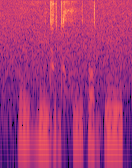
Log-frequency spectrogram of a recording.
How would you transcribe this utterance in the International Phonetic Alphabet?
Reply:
o w ɦ ũ d o d x u ɗ ɔ d ɗ ũ

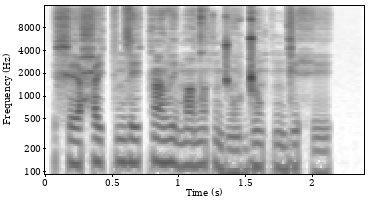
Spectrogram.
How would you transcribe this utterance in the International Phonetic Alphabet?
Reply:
x ɛ˧ ħ e˥˨ k n z e˥ k ã˥ v e˥˨ m õ˥ dˤ õ˥ t n d͡ʒ õ˩ v ɖ͡ʐ õ˥˨ k ŋ ɡ e˧ h e˩

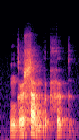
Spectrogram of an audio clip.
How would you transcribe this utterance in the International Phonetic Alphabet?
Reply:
ŋ ɡ œ ɬ a m b ə ʔ h ə k

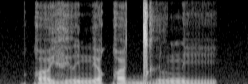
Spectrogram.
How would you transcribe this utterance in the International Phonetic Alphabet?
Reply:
q o y̯ vʲ o i̯ mʲ u q ɵ ɡ͡ǀ ɨ l n̪ i

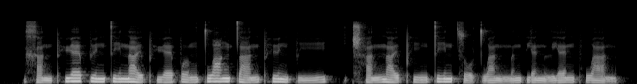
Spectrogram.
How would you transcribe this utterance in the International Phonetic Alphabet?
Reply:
x a˨˩ n pʰ ɥ ɛ˥ p y˥ n t̪ i˥ n a˧˥ ɪ̯ pʰ ɥ ɛ˧˥ p ɤ˧˥ ŋ t̪ w ɑ˥ ŋ t̪ a˧˥ n pʰ y˥˩ n p i˧˥ | ʈ͡ʂʰ a˧˥ n n̪ a˧˥ ɪ̯ pʰ i˧˥ ŋ t̪ i˥ n t͡s o˨˩ ʊ̯ t̪ w a˥˩ n n̪ ə˥ n p j ɛ˥˩ n l j ɛ˥ n pʰ w a˥˩ n

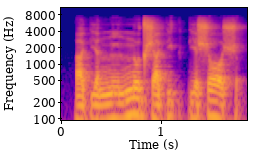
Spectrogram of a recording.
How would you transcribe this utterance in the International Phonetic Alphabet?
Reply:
a˨ pʲ a˨ nː ĩ˨ nː o˦˨ d ʃ a˨ pʲ u˦ k pʲ a˦ ʃ ɔ˦˨ ʃ

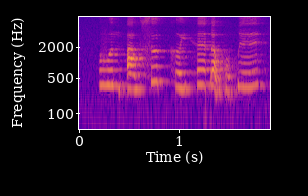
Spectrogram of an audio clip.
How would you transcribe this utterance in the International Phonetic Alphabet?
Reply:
v ə˧ n ʔ a˨˩ w s əː˦˥ k̚ x ə˨˩ j h ɛ˧ ɗ a̰˧˨ w ʔ ṵ˧˨ ɓ e˨˦

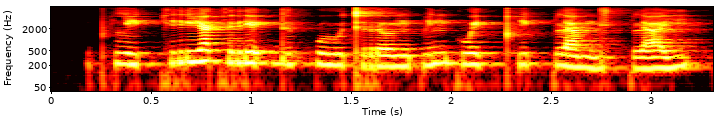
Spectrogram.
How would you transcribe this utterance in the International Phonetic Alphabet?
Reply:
pʰ l i˨˩ t̚ k r i˥˩ a̯ k r e˥˩ ʔ d ɯ˦˥ k̚ w uː˧ t r ɤː˧ ŋ p i˥˩ n k w e˥˩ k̚ pʰ i˥˩ t̚ p l a˧ m d i˨˩ t̚ p l a˦˥ j

